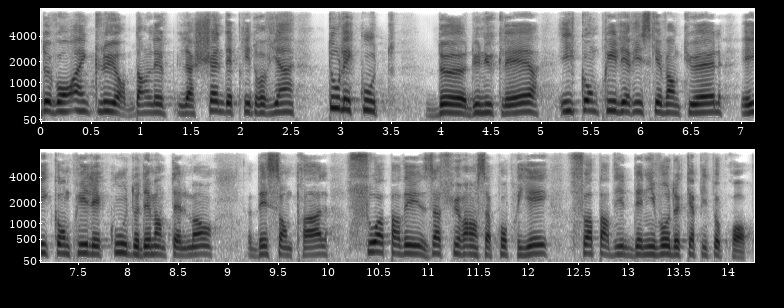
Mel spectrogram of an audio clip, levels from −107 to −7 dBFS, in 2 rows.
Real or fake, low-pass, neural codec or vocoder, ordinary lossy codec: fake; 7.2 kHz; codec, 16 kHz, 2 kbps, X-Codec, WavLM features, trained on Multilingual LibriSpeech; none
